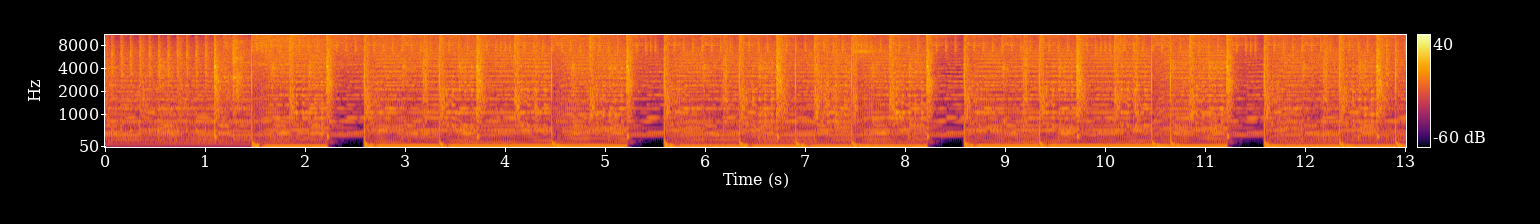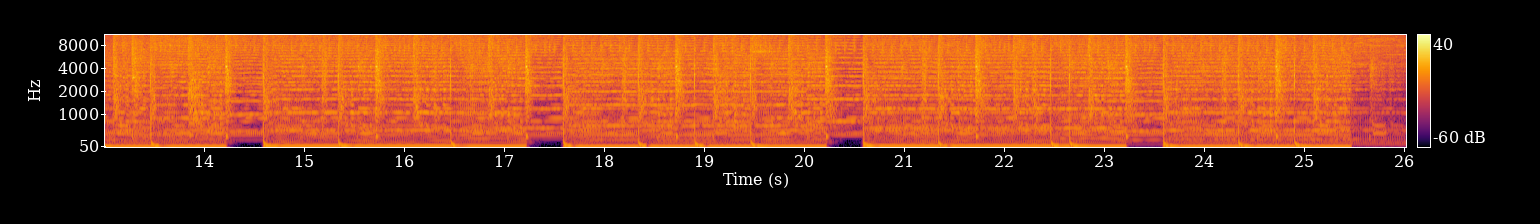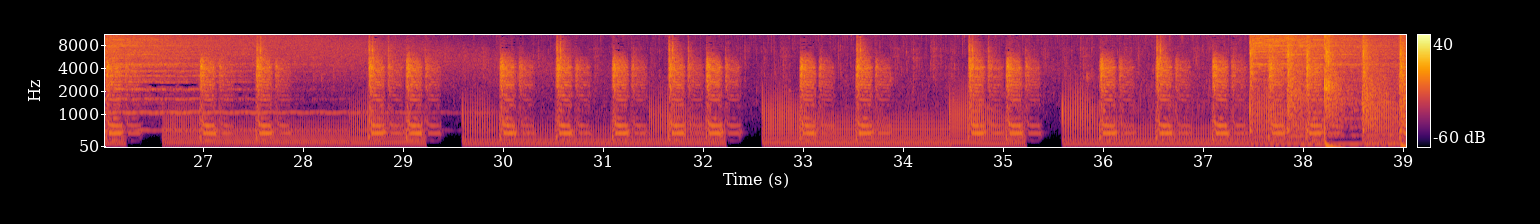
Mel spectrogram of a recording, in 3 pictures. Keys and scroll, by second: 32.9 ctrl+w.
